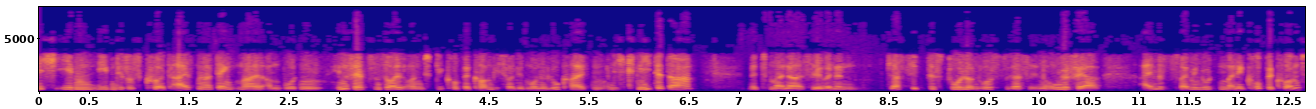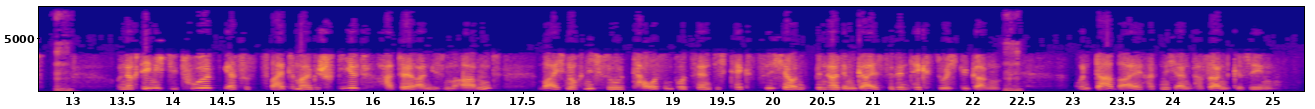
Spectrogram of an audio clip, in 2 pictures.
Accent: Munich, Bavaria, Germany; Und ich spiele derzeit in meiner Heimatstadt, also in Bayern, in München

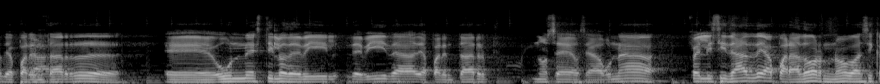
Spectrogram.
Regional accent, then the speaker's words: Mexico; lo doble moral que muchas veces podemos ser como mexicanos, ¿no?

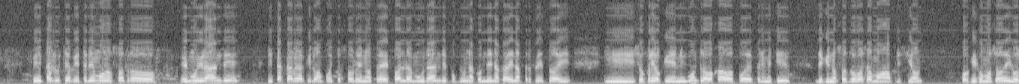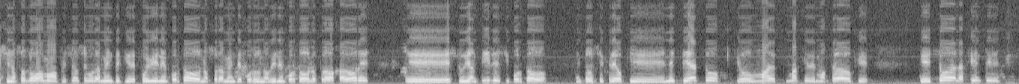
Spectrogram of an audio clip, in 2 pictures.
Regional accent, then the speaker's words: Las Heras, Santa Cruz, Argentina; yo soy nativo de Las Heras, tengo mi familia en Las Heras

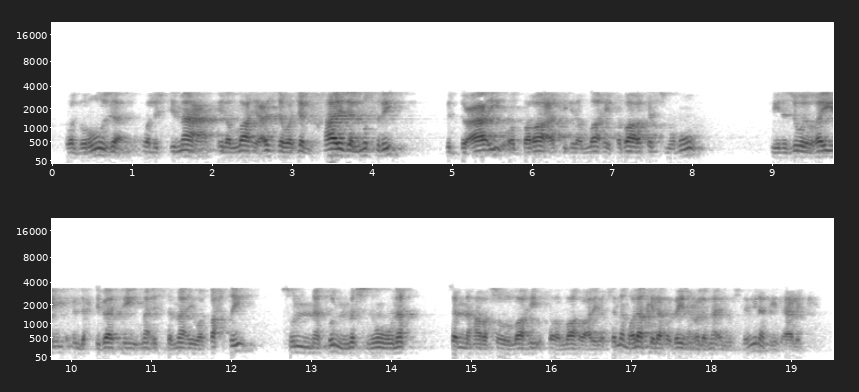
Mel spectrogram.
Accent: Riyadh, Riyadh Province, Saudi Arabia; يعني مثلا لو كان عندنا في الرياض مثلا

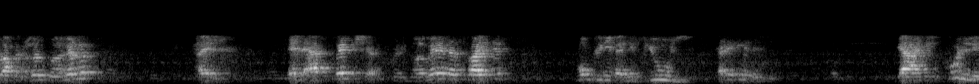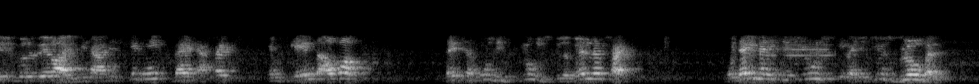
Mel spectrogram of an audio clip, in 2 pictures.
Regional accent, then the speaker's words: Egypt; لكن اشهر سبب للرينال فيلير عندنا في مصر هو ايه؟

